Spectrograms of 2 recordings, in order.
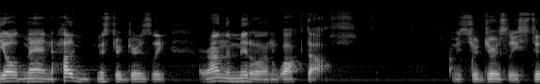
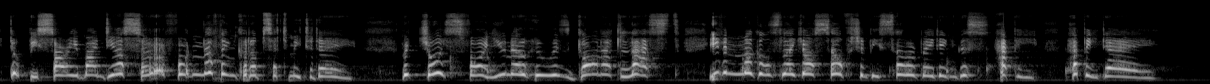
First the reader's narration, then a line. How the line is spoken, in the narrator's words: his face split into a wide smile, and he said in a squeaky voice that made passerby stare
